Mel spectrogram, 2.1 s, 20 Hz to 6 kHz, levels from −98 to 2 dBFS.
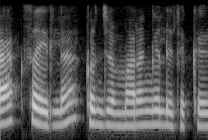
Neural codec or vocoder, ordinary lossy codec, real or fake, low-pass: vocoder, 22.05 kHz, 80 mel bands, HiFi-GAN; none; fake; 5.4 kHz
